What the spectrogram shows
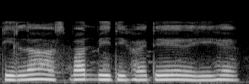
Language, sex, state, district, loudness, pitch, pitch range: Hindi, female, Arunachal Pradesh, Papum Pare, -14 LUFS, 215 Hz, 210-220 Hz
